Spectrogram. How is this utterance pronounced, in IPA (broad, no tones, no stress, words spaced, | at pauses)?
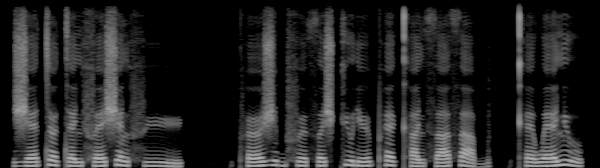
ʒɛtœ tɛlʲfɛʃɛl fy | pʰœ ʒibføθəʃkʲu ɾʲøpʰɛ kʰalʲθaθab | kʰɛwɛlʲu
